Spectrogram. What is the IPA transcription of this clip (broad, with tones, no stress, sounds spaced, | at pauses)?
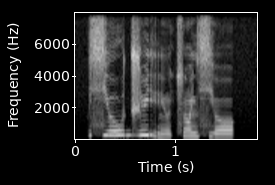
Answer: sʲ oː˦ w d͡ʒ y˦ rʲ õ˨ t͡s ɔ̃˧ lʲ sʲ ɔ˧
